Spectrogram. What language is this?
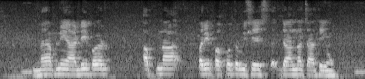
Hindi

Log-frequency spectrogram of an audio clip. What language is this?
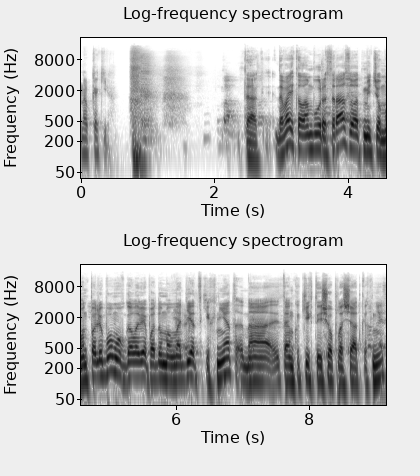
Russian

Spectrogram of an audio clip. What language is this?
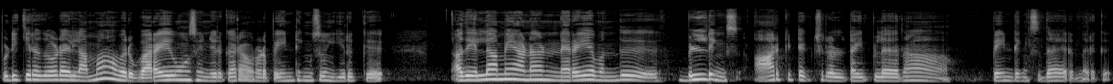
Tamil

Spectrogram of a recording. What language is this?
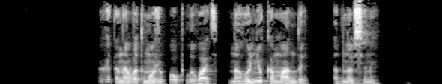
Belarusian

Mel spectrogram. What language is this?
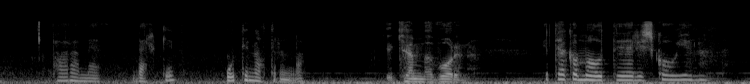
Icelandic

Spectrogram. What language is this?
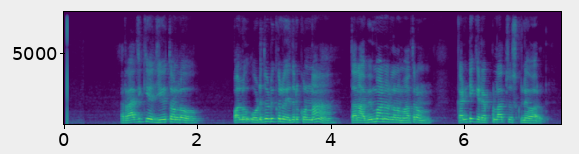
Telugu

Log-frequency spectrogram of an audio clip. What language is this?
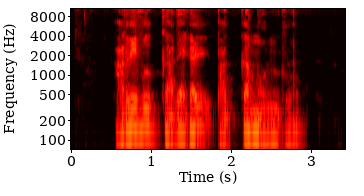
Tamil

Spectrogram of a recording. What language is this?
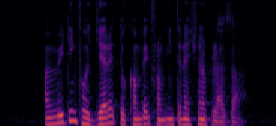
English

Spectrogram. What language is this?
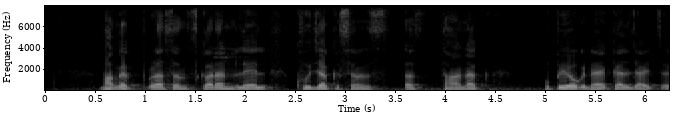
Maithili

